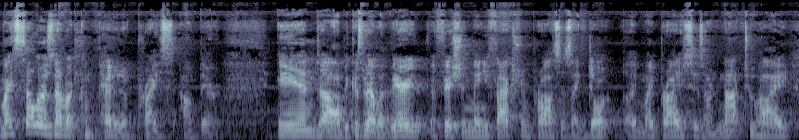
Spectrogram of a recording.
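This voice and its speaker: A man from Ukraine talks straight to camera, loose and conversational. His voice sits a little higher than most men's. He rambles and often stops to fix his words mid-sentence. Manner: rambling, self-correcting, conversational with frequent restarts. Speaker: channel host, online seller and manufacturer. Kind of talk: casual talking-to-camera vlog.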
